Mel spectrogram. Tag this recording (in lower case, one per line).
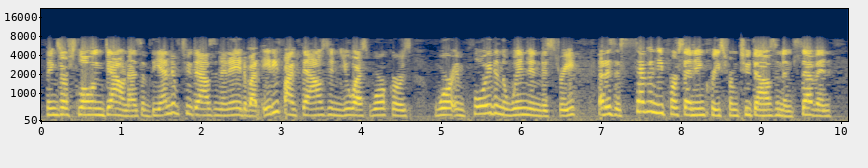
speech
